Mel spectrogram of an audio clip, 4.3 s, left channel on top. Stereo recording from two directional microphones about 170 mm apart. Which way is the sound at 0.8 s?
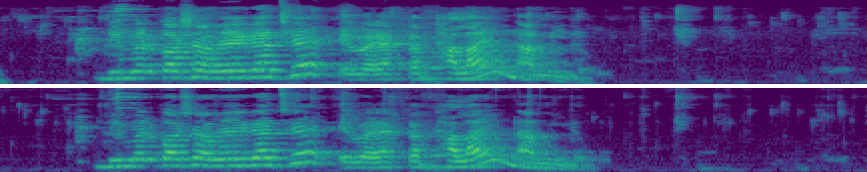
55° right (ahead or behind).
